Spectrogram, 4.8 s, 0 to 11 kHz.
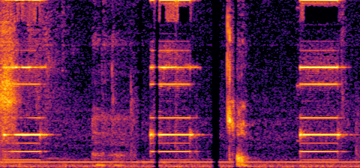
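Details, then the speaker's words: Hospital room of a 34-year-old woman with acute myeloid leukemia: repeated high electronic beeping over a steady tone from her IV infusion pump alarm, prompting her to call the nurse. "beeping I gotta call my nurse"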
